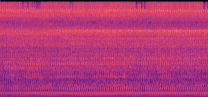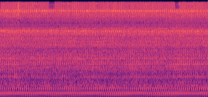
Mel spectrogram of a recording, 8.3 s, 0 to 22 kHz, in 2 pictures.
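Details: 1985 Honda Big Red 250ES single-cylinder, first start after carburetor rebuild, fed from a gas bottle: steady, even idle at about four beats a second with no misses or surging; runs smoothly.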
